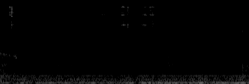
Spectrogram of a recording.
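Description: Near silence: room tone with a few faint, light clicks a little over a second in.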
